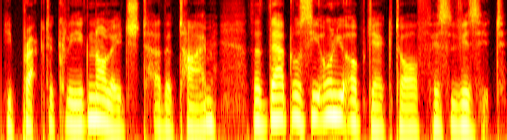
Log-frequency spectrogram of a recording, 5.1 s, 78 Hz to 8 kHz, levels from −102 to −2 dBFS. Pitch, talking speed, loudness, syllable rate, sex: 130 Hz, 175 wpm, -19 LUFS, 5.3 syllables/s, male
